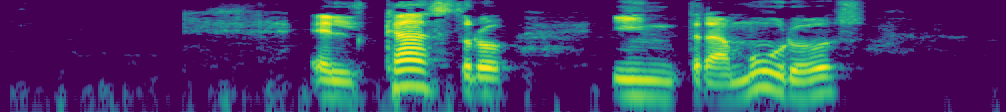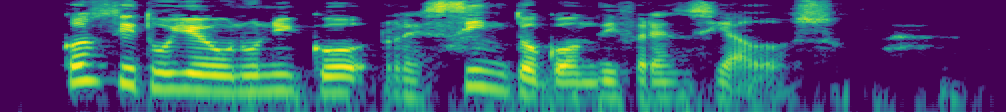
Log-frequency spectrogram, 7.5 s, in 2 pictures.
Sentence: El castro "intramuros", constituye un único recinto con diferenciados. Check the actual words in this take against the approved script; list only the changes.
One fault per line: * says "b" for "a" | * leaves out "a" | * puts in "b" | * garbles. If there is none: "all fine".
all fine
